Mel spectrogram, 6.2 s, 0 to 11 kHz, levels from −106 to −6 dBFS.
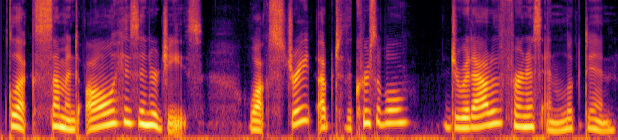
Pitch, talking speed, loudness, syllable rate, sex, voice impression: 230 Hz, 195 wpm, -18 LUFS, 5.9 syllables/s, female, feminine, adult-like, tensed, bright, clear, fluent, intellectual, slightly calm, elegant, lively, slightly strict, slightly sharp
